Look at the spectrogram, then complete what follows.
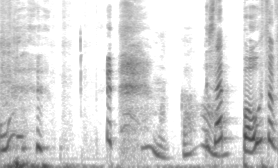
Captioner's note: laughs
